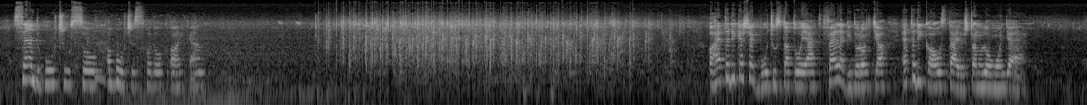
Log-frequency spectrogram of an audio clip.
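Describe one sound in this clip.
A young woman speaks calmly into a microphone, heard over loudspeakers outdoors.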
